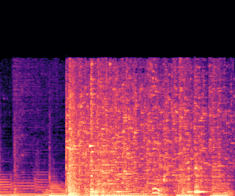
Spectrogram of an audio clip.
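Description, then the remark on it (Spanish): Plates being thrown and smashed: a sudden crash of breaking plates bursts in with a bright shattering clatter that rings on over a steady low musical hum before fading. “Pero se están aventando platos.”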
